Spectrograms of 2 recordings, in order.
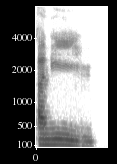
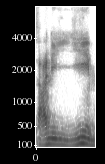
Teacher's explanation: pronounce one of these yuds as a Y sound, as a consonant Y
